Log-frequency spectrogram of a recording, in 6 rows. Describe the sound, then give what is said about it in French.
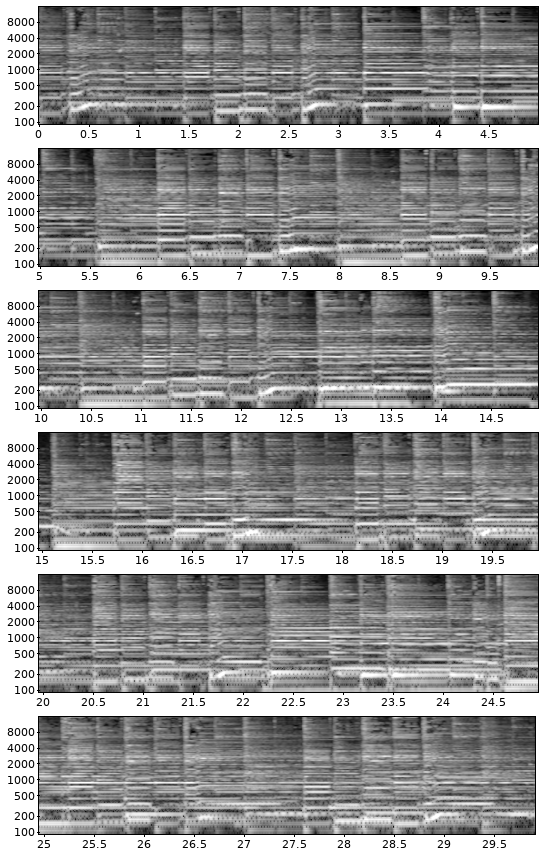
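Bright, shimmering twelve-string guitar music plays steadily for the full stretch, with rich ringing chords and a busy strummed rhythm at an even, fairly loud level, and no voices. “Sur des guitares 12 cordes, c'est capoté raide.”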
